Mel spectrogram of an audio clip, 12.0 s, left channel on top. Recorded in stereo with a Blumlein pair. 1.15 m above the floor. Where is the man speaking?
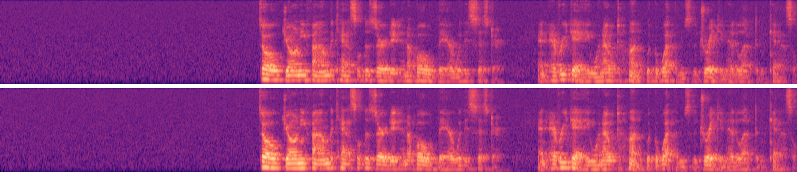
10° right, 4 m.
